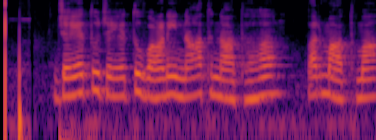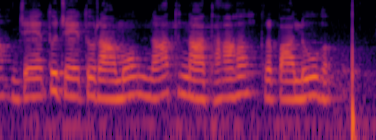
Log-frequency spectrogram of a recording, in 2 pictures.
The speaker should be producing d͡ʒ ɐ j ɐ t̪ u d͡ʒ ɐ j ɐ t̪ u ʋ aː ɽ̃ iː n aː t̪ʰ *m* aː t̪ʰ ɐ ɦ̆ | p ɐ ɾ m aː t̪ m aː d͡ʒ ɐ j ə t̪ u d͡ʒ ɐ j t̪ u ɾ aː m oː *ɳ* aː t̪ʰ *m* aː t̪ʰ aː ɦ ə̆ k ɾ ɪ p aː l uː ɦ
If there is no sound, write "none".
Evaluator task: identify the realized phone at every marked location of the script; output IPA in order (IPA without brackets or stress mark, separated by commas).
n, n, n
